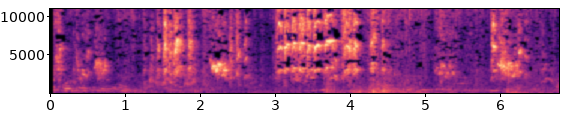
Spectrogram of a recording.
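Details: Lovebirds giving harsh, high chattering chirps in short bursts, with loud clusters around the middle and a final sharp burst near the end and quieter scratchy calls between them.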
